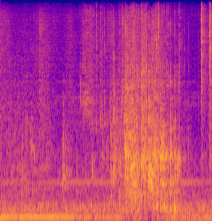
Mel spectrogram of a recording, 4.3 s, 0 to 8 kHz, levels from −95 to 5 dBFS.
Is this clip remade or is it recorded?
remade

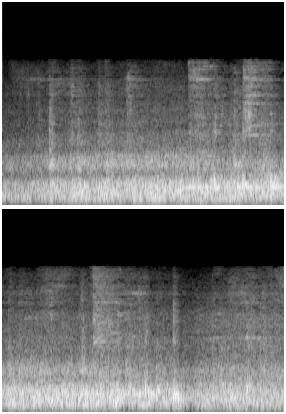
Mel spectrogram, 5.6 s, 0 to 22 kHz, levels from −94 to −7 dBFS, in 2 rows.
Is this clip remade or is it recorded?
recorded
